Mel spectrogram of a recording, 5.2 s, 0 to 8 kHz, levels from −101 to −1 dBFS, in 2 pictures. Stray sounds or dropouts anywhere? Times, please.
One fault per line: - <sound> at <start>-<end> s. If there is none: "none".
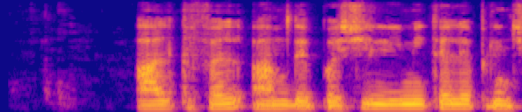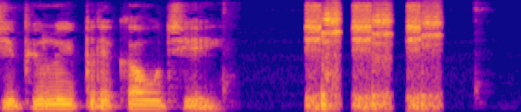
- laugh at 4.1-4.8 s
